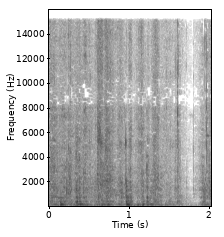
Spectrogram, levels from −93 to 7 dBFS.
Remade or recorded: recorded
